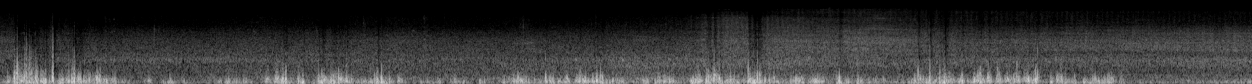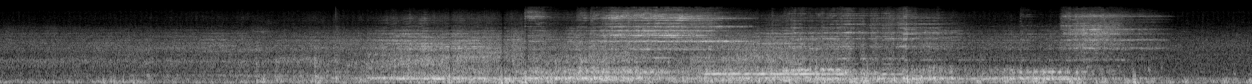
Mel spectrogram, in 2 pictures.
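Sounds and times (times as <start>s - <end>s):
train running rumble: 2.8s - 25.0s
high-pitched wheel squeal: 18.5s - 22.2s, 22.8s - 24.3s.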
